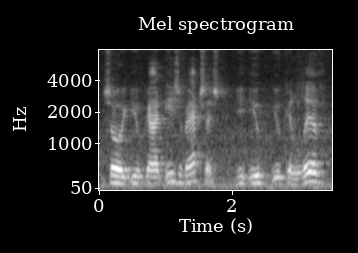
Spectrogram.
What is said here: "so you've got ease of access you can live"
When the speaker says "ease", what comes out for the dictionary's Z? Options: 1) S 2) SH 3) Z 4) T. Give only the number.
3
